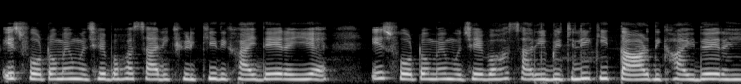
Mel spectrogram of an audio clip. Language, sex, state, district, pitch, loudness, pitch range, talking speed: Hindi, female, Madhya Pradesh, Katni, 245 Hz, -17 LUFS, 235-250 Hz, 195 wpm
